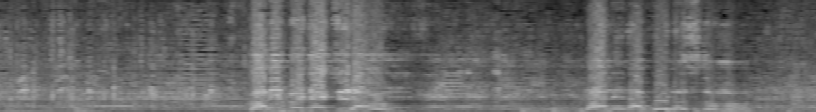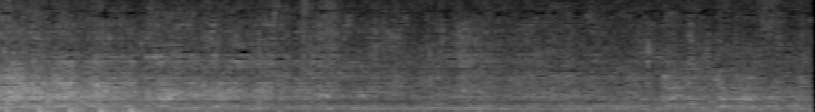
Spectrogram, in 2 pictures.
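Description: A man speaks with emphasis into a microphone, heard through loudspeakers outdoors.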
